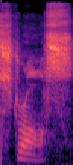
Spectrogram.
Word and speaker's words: Strauss: strong stress Lewis Strauss it's pronounced straws but yeah I was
